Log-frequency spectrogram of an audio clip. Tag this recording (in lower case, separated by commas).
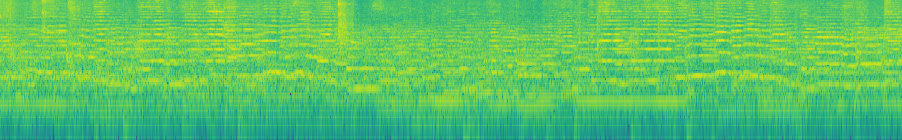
rhythm and blues, music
